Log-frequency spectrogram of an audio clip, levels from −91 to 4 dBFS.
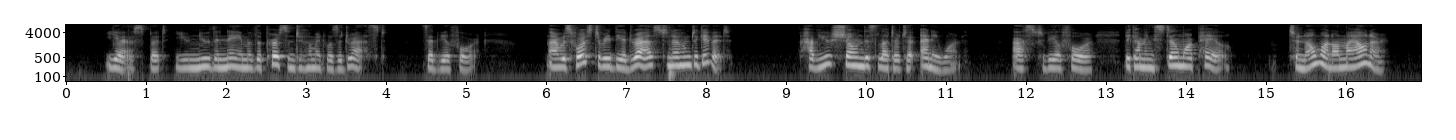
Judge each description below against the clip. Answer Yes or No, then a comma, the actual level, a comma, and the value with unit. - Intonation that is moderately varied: Yes, average, 3.9 semitones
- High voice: Yes, high, 225 Hz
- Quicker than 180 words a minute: No, average, 175 wpm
